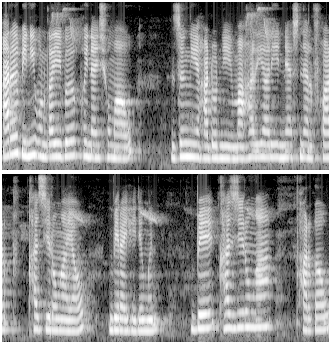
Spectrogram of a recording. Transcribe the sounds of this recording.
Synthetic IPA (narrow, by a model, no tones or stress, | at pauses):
aɾɯbiniɔnɡajɯjbɯpʰɯjnajsɔmaw | zɯŋniɦadɔɾnimaɦaɾijaɾinesnalpʰaɾkʰː | aziɾɔŋajaw | bɛɾajɦɯjdɯmɯn | bekʰaziɾɔŋa | pʰaɾɡaw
